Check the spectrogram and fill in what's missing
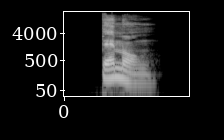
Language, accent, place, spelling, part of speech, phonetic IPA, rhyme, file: German, Germany, Berlin, Dämmung, noun, [ˈdɛmʊŋ], -ɛmʊŋ, De-Dämmung.ogg
- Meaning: insulation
